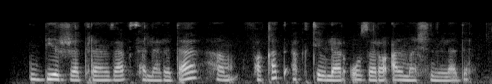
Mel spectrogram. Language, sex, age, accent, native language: Uzbek, female, 25-34, Surxondaryo, Uzbek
